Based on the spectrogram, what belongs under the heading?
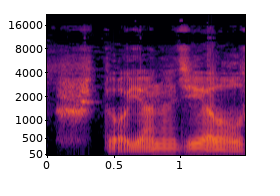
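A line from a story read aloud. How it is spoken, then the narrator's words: Horrified whisper. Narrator (Russian): шептал он с ужасом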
